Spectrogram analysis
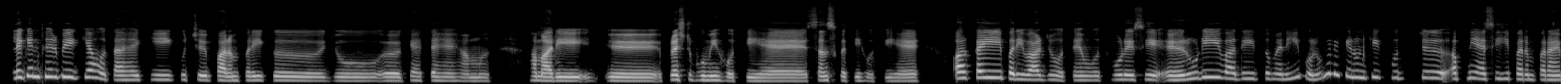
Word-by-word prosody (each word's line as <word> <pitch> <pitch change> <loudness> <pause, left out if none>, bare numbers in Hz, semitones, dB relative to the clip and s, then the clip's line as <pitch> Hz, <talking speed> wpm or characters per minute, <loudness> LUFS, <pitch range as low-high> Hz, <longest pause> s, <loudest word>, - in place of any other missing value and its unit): लेकिन 355 +2 +5
फिर 355 -1 +2
भी 345 -2 +5
क्या 335 +2 0
होता 250 -8 0
है 210 0 -1
कि 220 +1 -4
कुछ 225 0 -10 0.2
पारंपरिक 195 +1 +1
अ, 180 -3 0
जो 170 -1 -3 0.2
अ, - - -4
कहते 185 -1 -4
हैं 175 -1 -4
हम 160 0 -5 0.4
हमारी 175 -2 +4
अ, 165 0 +2
पृष्ठभूमि 200 -2 +3
होती 165 0 -3
है, 155 0 +1
संस्कृति 180 0 -3
होती 160 0 -10
है 160 0 -1 0.4
और 290 - +8
कई 315 0 +6
परिवार 225 -3 +4
जो 220 0 -5
होते 190 +1 -6
हैं 195 - 0
वो 195 0 -4
थोड़े-से 220 +1 -1 0.2
अ, - - +6
रूढ़िवादी 280 -2 0
तो 265 - -3
मैं 245 -1 -3
नहीं 275 +8 -4
बोलूँगी 260 - -2
लेकिन 390 -7 -1
उनकी 325 +1 -2
कुछ 310 0 -14 0.3
अपनी 275 +3 -3
ऐसी 265 +2 -10
ही 265 - -5
परंपराएँ 220 -2 0
205 Hz, 170 wpm, -24 LUFS, 170-265 Hz, 0.4 s, और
